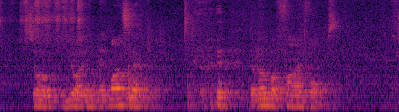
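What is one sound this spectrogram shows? A man speaks calmly, nearby.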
